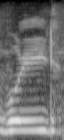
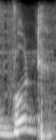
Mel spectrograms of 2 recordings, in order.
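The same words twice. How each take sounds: First: The L in the word is pronounced. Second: The L in the word is silent. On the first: The speaker calls it wrong. "this is a mistake which all of us make" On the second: The speaker calls it right. "but it is would"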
